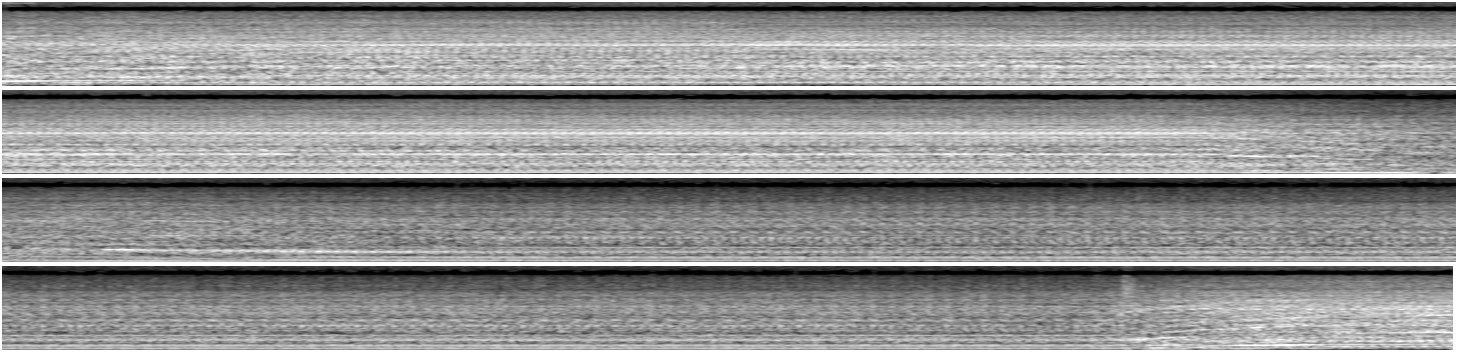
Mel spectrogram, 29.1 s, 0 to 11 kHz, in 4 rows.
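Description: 2024 Toyota Prius's 2.0-litre four-cylinder engine held at raised revs for about thirteen seconds, then dropping back to a steady idle, and revving up again near the end. The rev-and-idle cycling pushes trapped air out of the cooling system while fresh coolant is bled through a filler funnel.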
